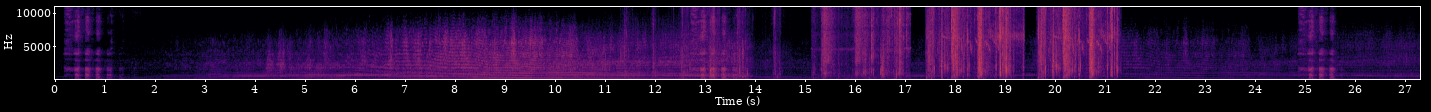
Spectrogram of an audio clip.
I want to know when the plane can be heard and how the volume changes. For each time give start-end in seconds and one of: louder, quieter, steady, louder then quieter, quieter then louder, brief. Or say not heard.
0.0-27.2 louder then quieter.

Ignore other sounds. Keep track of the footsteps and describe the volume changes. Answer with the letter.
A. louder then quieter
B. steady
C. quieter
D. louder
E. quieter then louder
D.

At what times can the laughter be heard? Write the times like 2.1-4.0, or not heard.
0.1-1.6, 12.7-13.9, 24.9-25.8.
